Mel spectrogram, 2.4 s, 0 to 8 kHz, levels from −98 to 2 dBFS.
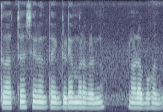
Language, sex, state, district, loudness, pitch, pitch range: Kannada, male, Karnataka, Koppal, -15 LUFS, 135 Hz, 130-140 Hz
